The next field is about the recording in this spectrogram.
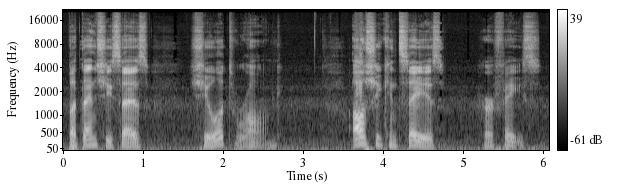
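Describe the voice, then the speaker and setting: A man with a medium-pitched voice narrates horror commentary. He explains things step by step in informal wording. Casual asides break up the narration. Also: slow pace. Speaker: video essayist, horror series analyst.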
